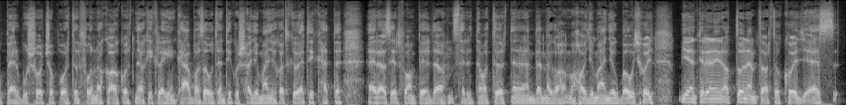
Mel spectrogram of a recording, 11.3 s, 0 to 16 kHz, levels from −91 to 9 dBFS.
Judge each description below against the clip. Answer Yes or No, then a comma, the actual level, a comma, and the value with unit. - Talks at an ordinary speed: No, fast, 160 wpm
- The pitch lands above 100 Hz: No, very low, 85 Hz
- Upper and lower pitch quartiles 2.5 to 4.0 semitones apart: Yes, average, 2.8 semitones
